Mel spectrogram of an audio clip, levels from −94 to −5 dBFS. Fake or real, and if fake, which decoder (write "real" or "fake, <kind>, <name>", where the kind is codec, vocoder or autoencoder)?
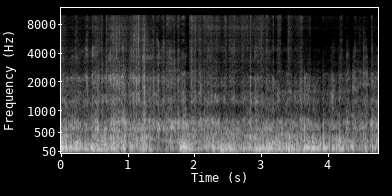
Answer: fake, codec, SNAC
